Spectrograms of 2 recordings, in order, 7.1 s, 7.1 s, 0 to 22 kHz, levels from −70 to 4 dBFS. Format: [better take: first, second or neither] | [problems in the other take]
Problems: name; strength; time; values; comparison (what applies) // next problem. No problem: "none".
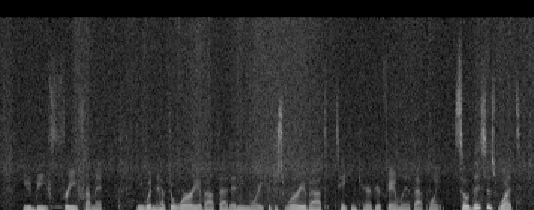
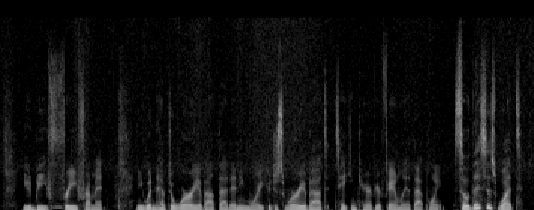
second | hiss; loud; throughout; 8 dB below the speech; faint in the second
